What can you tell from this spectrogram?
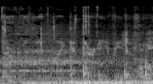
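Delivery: urgent hushed whisper. Real, not acted. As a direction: whisper so they can't hear. Hiding, hunters close.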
